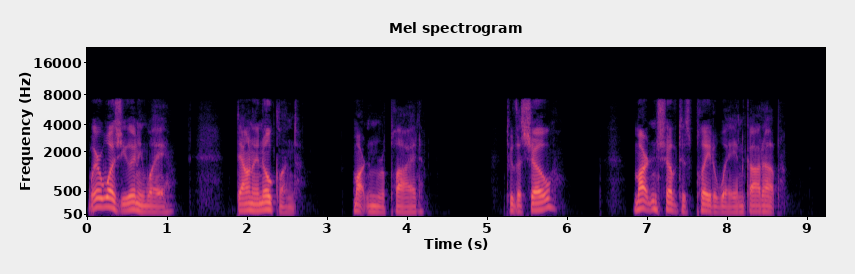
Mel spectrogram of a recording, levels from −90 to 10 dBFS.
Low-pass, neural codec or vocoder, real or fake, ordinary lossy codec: 7.2 kHz; none; real; MP3, 64 kbps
